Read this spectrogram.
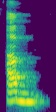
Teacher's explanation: I'm closing my lips, ab, and I'm opening b. So the sound is cutting. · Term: shidda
